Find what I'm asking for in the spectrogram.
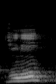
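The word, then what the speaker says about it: Djinni: So we have a tool called Genie, pronounced Genie. That spelling is just an alternative transliteration.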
